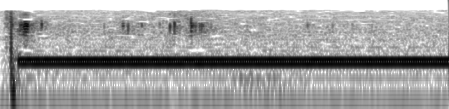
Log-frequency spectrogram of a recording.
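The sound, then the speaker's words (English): A telephone dial tone hums steadily, a single unbroken low tone that holds at constant loudness from start to finish. “Dial tone.”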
